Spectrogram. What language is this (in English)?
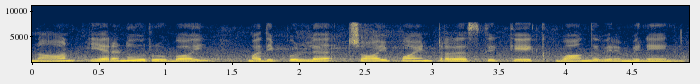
Tamil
